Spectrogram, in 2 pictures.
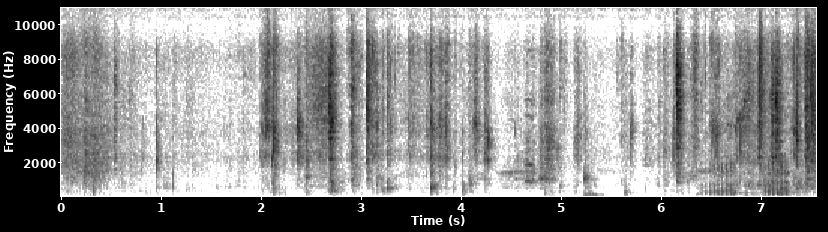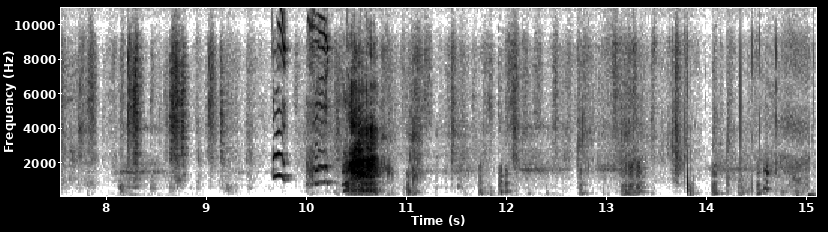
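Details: Pit bull puppies about 26 days old, American Pit Bull Terrier line bred in Chile, indoors; scattered soft whimpers and small squeaks, with one louder yelp near the middle, among handling noises and low human talk.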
